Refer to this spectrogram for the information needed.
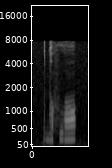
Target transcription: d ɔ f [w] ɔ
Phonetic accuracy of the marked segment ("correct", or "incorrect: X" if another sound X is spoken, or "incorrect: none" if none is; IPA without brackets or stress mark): correct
